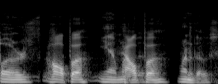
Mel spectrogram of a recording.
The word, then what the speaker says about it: Jalpa: no I forget that jalpa or halpa yeah halpa one of those halpa jpa one of the small ones jpa but the Jay is silent I know even though it's Italian not Spanish but I get I get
